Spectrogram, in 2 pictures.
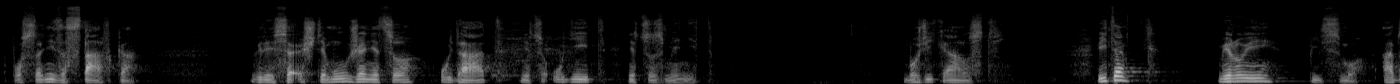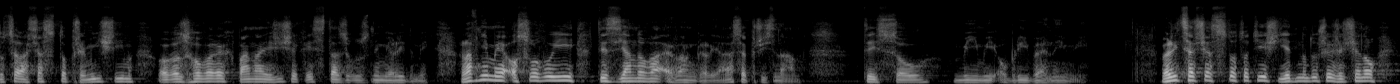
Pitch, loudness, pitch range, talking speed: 125 Hz, -30 LUFS, 105-145 Hz, 105 wpm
